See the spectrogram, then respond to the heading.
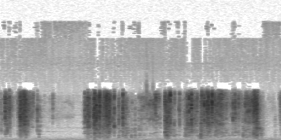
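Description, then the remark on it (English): Loud crinkling of a paper bag holding chocolate as someone gets the chocolate out, in irregular bursts of crisp rustling and crackling, with brief quiet gaps between handlings and no talking. “It is in a paper bag, which is not great for the audio.”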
